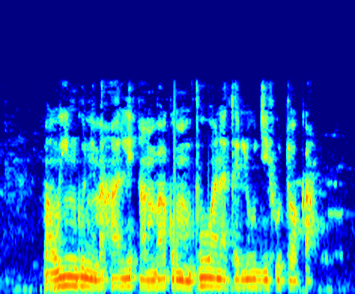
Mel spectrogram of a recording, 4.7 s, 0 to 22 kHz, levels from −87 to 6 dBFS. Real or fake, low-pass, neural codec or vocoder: real; 7.2 kHz; none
